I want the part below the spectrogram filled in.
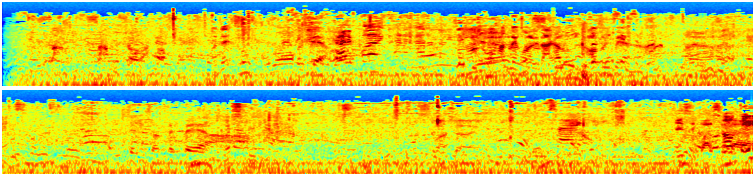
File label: Chinatown, Bus, Stop-Asian, Female And Male Having A Conversation; About Skiiing; Transportation Sound Effects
